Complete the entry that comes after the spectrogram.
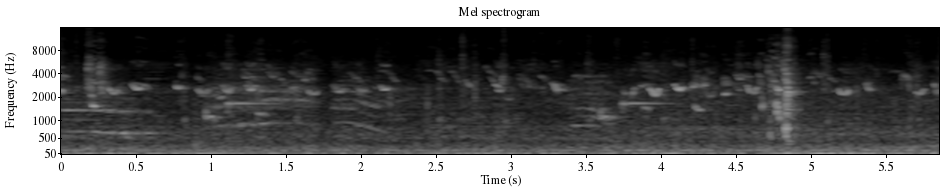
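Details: Baby chickens peeping busily, a crowd of thin high chirps, some sliding downward and others rising, tumbling over one another in a continuous chatter above faint low background hum.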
